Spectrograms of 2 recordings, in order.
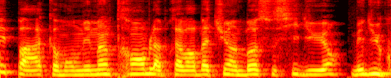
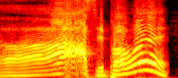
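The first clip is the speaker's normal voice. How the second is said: loud angry c'est pas vrai; frustrated shout; 5 dB louder, much slower than usual. Real, not acted. Boss fight frustration outburst.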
